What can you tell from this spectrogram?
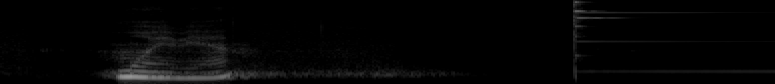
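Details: Simulated hearing test in an ASMR roleplay: brief speech, then a tuning fork struck to test high tones, giving a clear ringing tone that slowly fades; the listener is asked which ear heard it.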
